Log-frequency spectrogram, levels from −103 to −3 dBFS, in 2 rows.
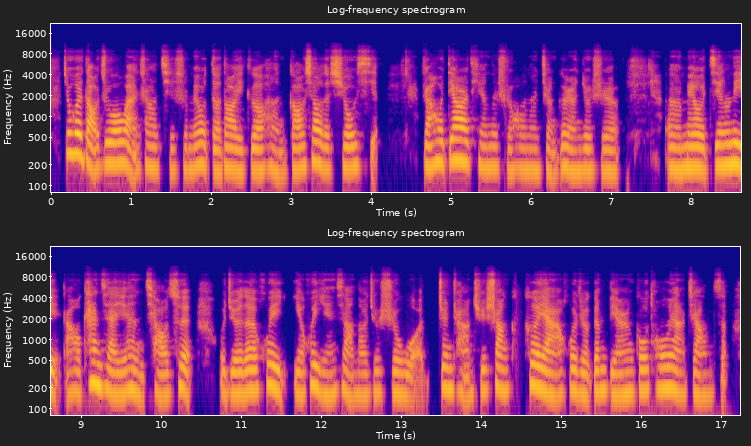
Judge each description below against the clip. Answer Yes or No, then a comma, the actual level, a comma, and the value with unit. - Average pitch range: No, narrow, 2.3 semitones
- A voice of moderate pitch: Yes, medium, 180 Hz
